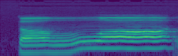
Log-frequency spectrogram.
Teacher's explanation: lafaz jalalah dibaca tebal 2 harakat.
